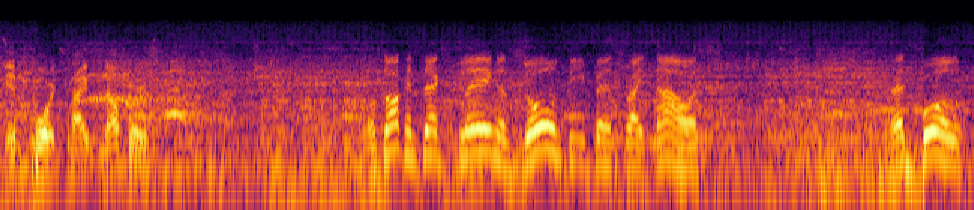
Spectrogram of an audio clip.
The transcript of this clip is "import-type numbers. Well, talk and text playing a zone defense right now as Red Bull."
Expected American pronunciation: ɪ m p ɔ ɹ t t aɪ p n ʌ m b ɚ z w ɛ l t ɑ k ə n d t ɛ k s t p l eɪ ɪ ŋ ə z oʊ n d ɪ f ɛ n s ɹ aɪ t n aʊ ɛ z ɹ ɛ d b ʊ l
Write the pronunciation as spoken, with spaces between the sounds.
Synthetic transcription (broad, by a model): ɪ m p ɔ ɹ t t aɪ p n ʌ m b ɚ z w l t ɑ k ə n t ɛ k s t p l eɪ ɪ ŋ ə z oʊ n d ɪ f ɛ n s ɹ aɪ t n aʊ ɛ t ɹ ɛ d b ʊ l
